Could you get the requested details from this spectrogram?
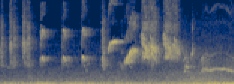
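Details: A kept orange-headed thrush (Geokichla citrina) from Singaraja, North Bali, sings a quick run of high chirps and sweet warbled phrases over a low hum. It is used as a lure and master song recording.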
